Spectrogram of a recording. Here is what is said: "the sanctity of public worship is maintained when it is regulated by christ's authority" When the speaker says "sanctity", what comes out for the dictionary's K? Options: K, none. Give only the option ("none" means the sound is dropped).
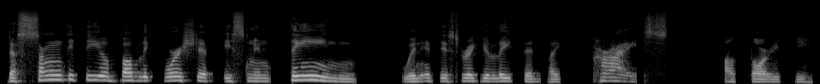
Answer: none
